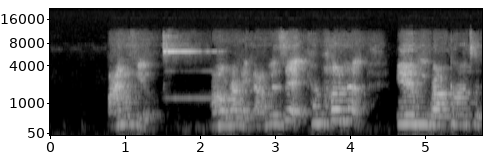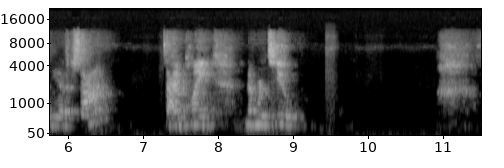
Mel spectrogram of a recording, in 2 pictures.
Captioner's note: ding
